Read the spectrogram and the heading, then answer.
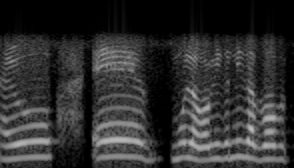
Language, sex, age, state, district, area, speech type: Assamese, female, 18-30, Assam, Sivasagar, rural, conversation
